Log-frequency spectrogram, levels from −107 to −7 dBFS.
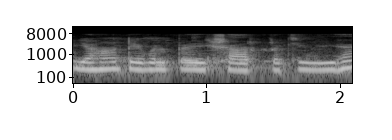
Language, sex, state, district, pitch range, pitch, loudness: Hindi, female, Chhattisgarh, Korba, 210-230 Hz, 220 Hz, -37 LUFS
